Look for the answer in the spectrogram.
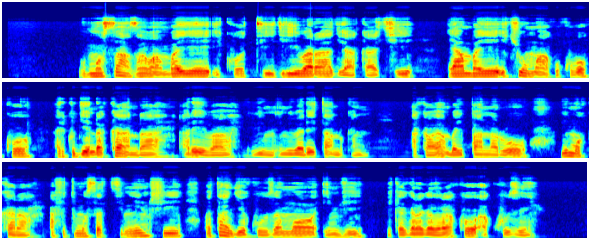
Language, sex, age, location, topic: Kinyarwanda, male, 25-35, Huye, health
